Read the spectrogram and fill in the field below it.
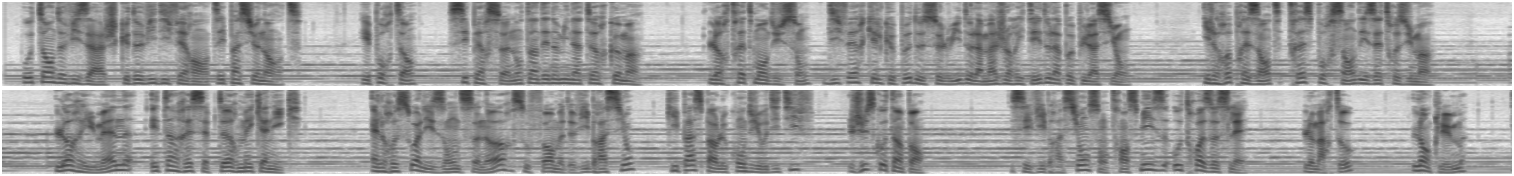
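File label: French Documentary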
